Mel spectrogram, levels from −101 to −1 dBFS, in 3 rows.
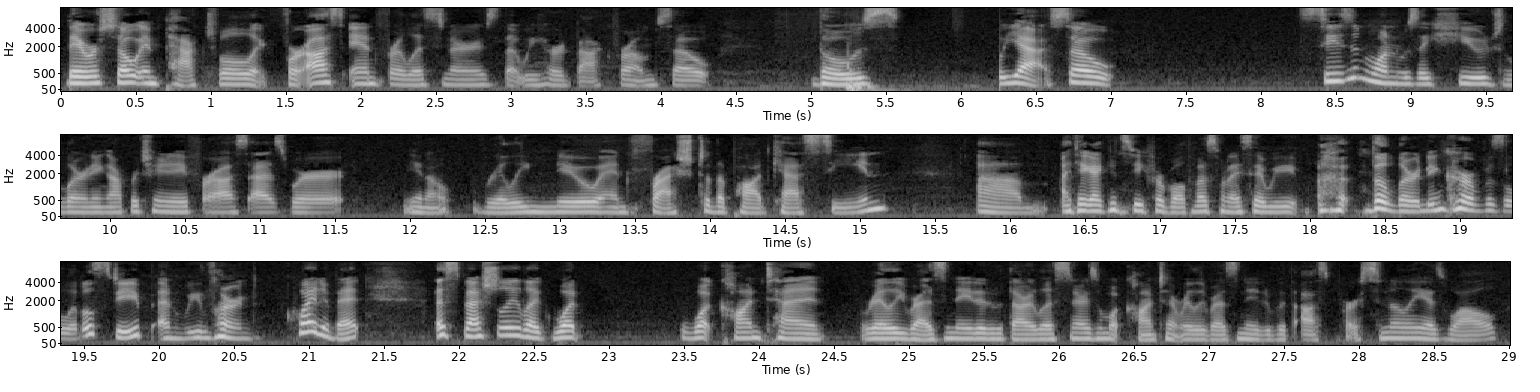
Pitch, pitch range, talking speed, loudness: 155 Hz, 140-180 Hz, 180 wpm, -29 LUFS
